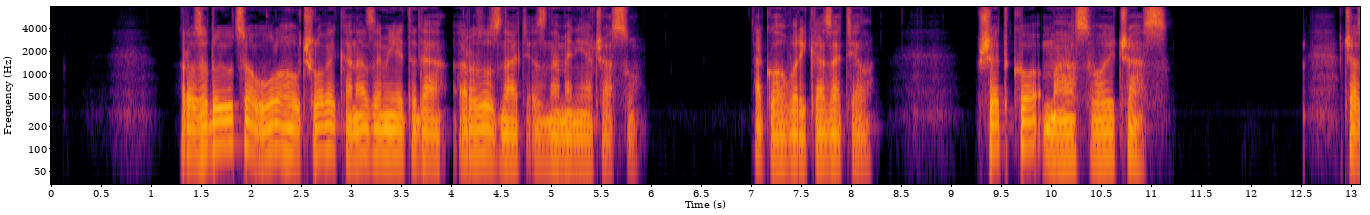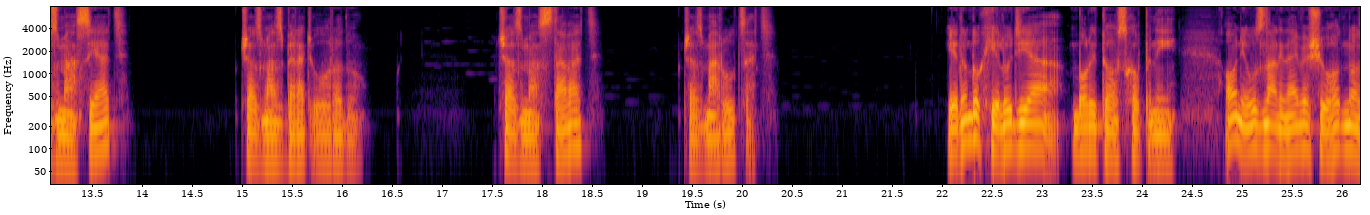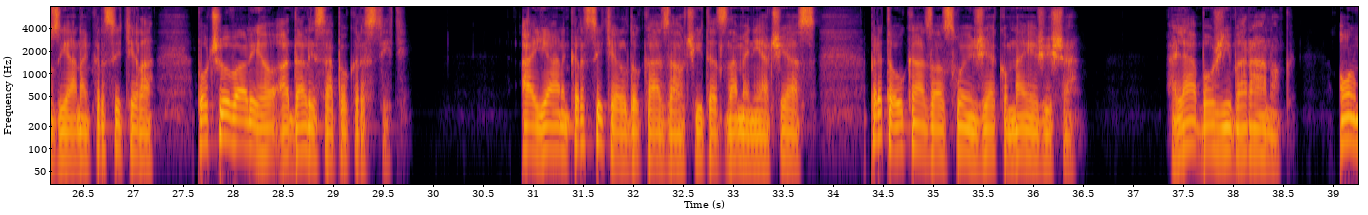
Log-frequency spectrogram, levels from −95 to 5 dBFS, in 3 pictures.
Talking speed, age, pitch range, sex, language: 100 wpm, 40-59, 80-100 Hz, male, Slovak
